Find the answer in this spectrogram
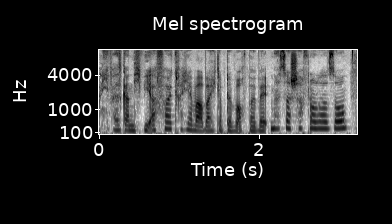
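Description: An unremarkable speaking voice from a woman, fairly high in pitch with ordinary pitch variation. The recording is very clean, with a silent background. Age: 20s. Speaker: university student and book reviewer. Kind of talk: casual book discussion. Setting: studio.

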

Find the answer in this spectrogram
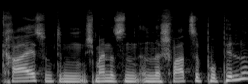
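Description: A man's fairly high voice with a dark, mellow tone at a fairly quick pace. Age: 30s. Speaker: social worker and rapper. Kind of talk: casual interview. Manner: hesitant with many fillers.

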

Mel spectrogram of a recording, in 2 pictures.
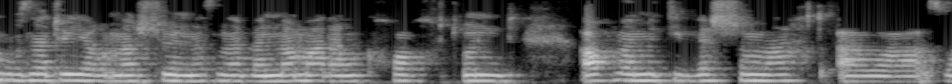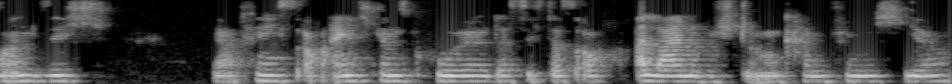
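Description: A woman's medium-pitched, monotone voice with flat intonation, at a fairly quick pace. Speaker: university student. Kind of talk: studio talk show interview. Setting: studio.

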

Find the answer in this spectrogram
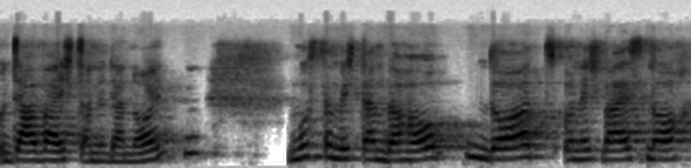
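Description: A woman's fairly high, somewhat breathy voice with a dark, mellow tone, a Brazilian accent, ordinary pitch variation and a moderate pace. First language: Brazilian Portuguese (speaking German). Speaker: researcher and language teacher. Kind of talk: interview.

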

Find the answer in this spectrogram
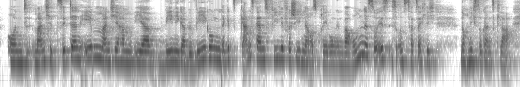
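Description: Amid audible room echo, a woman speaks at a moderate pace in a dark, mellow, somewhat breathy tone of medium pitch with ordinary pitch variation. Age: 50s. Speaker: neurologist. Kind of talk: explaining to children.

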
